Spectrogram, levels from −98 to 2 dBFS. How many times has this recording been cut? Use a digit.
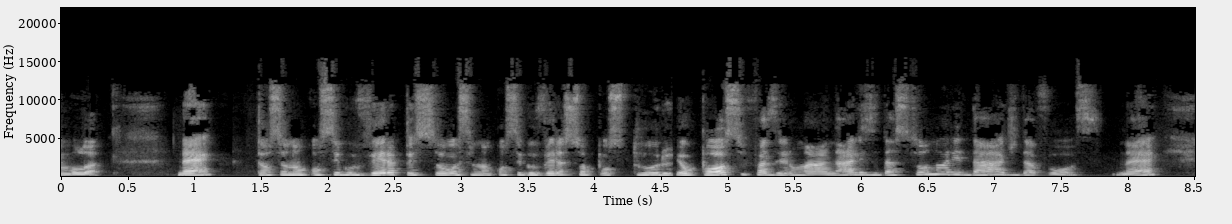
2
